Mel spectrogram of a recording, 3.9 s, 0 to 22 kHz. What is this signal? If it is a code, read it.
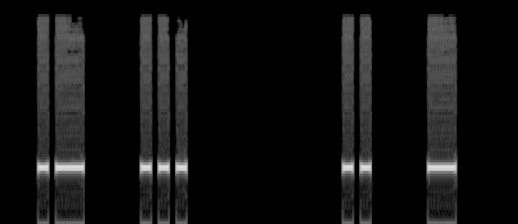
Morse code, heard as a keyed tone, about 18 wpm, spaced as for 12 wpm, 1000 Hz. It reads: AS IT
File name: qotdfiles / 12wpm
